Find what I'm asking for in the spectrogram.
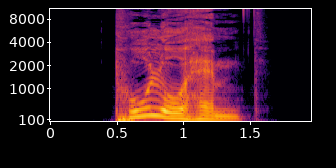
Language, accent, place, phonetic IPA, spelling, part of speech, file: German, Germany, Berlin, [ˈpoːloˌhɛmt], Polohemd, noun, De-Polohemd.ogg
- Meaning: polo shirt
